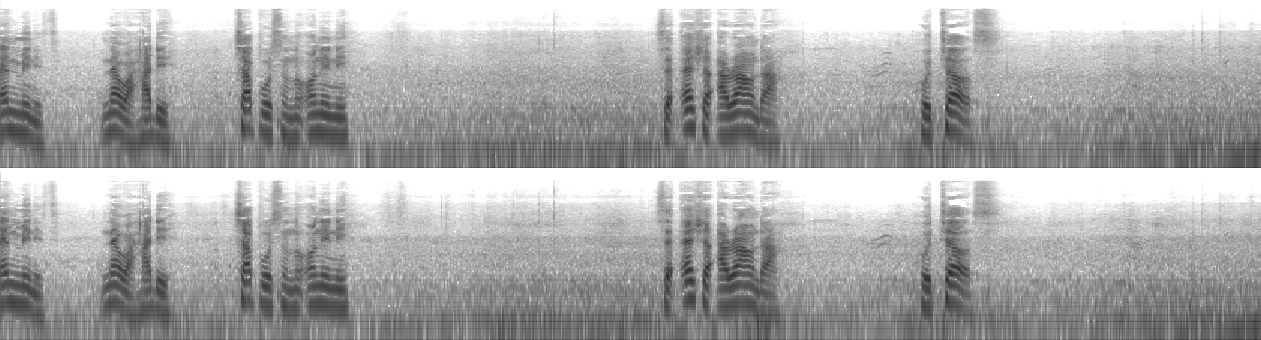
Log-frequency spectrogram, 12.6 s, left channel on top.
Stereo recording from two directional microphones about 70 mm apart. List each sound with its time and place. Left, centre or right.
0.1 s speech: left
2.3 s a man's voice: left
6.5 s a man's voice: centre
9.2 s speech: left
9.5 s a man's voice: left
